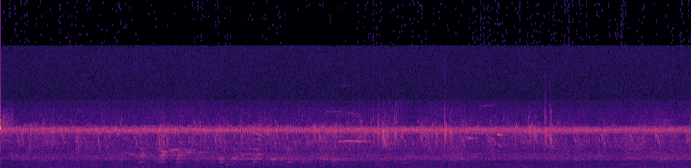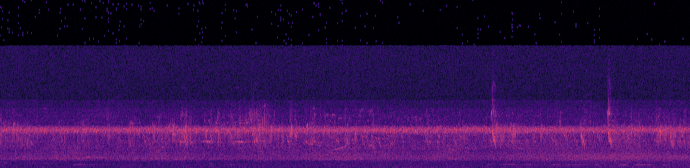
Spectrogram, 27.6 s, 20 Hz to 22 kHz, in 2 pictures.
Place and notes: Monção, Portugal - Monção ambient
Monção general ambient. DAT recording (Tascam DAP1), cardioid mic (AKG CK91)
12 June 2005, 11:15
